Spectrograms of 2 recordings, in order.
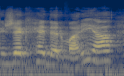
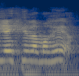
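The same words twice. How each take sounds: First: "Jeg Heder Maria" read as spelt, hard G; foreigner's "Jeg Heder Maria"; wrong pronunciation. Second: "Jeg Hilla Maria" with jeg as yai; Danish pronunciation. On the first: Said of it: "instead of saying". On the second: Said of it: "you have to say". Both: Shown as a demonstration.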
